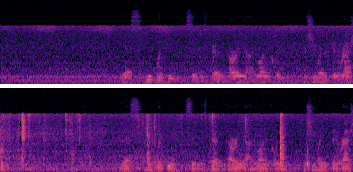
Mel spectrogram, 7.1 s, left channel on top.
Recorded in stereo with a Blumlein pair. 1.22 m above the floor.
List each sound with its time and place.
2.4 s a man speaking: 55° right, 7 m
